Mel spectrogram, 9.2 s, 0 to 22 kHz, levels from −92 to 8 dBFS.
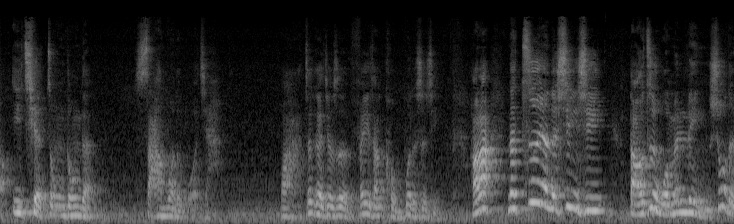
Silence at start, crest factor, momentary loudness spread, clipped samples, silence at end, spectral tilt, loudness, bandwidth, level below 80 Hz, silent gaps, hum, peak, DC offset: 0 s; 20 dB; 20 LU; under 0.1%; 0 s; -5.5 dB/octave; -30 LUFS; 16 kHz; -56 dBFS; none; none; -10 dBFS; under 0.1%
